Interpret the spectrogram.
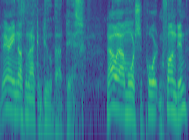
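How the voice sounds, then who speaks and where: Casting: reluctant American lawman, mid-range voice, apologetic and animated, Old West game cutscene. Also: medium pitch, a little fast, a little hiss or hum. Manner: apologetic, folksy, defensive. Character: reluctant, put-upon small-town Old West sheriff. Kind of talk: dramatic game cutscene acting.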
